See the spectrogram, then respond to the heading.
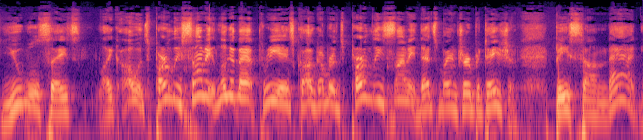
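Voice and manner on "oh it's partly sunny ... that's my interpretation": much higher, bright sing-song delight; playful cheerful voice of a positive person; cheery optimist. Retold or imitated. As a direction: gush like a sunny optimist. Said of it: "If you are positively disposed".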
